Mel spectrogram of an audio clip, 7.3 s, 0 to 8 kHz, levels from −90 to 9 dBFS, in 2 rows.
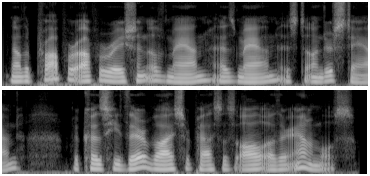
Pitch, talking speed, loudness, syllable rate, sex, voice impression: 120 Hz, 150 wpm, -21 LUFS, 5.1 syllables/s, male, masculine, very adult-like, slightly thick, weak, slightly sincere, calm, slightly elegant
